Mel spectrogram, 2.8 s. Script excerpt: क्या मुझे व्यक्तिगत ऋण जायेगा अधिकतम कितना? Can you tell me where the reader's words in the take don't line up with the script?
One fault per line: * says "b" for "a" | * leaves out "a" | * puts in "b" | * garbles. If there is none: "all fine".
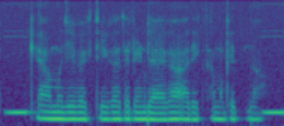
all fine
